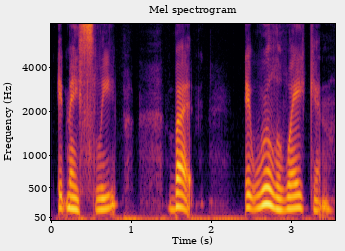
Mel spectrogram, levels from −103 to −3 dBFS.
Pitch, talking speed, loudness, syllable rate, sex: 185 Hz, 120 wpm, -18 LUFS, 3.9 syllables/s, female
